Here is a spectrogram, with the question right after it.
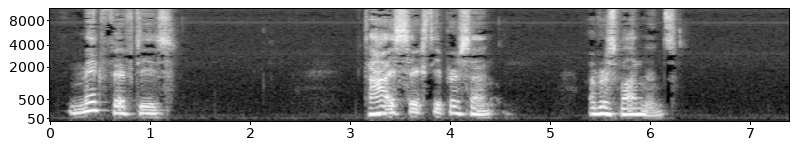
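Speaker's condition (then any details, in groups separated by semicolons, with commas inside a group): Cerebral palsy, spastic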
